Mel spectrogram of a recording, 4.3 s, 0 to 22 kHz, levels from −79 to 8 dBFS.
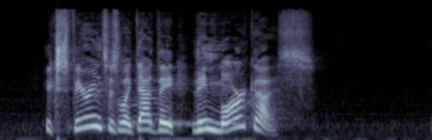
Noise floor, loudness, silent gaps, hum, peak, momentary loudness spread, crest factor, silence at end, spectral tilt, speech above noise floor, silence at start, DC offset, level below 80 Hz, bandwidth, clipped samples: -59 dBFS; -17 LUFS; none; none; 0 dBFS; 12 LU; 20 dB; 1.2 s; -2.5 dB/octave; 42 dB; 0.45 s; under 0.1%; -64 dBFS; 17.5 kHz; under 0.1%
